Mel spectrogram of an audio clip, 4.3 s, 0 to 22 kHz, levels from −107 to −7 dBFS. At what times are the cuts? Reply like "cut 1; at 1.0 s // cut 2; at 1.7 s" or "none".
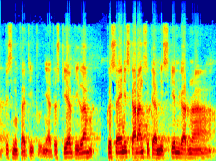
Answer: cut 1; at 2.0 s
